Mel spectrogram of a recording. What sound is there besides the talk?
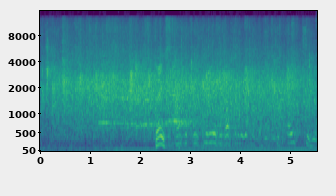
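audience applause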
